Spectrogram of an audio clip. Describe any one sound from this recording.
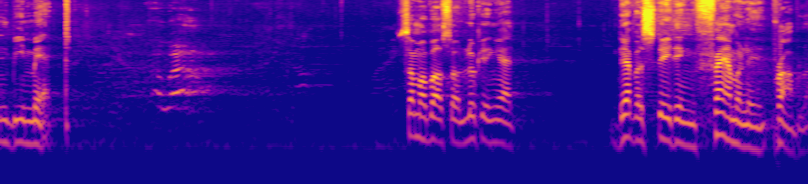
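A middle-aged man preaches with animation into a microphone.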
